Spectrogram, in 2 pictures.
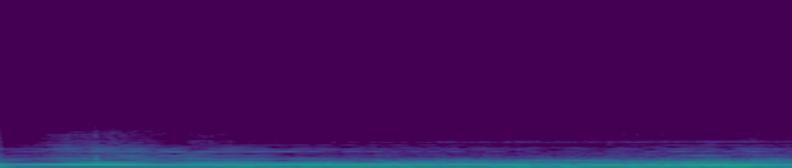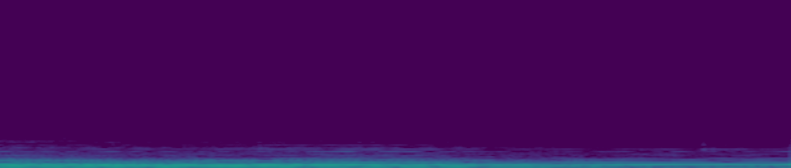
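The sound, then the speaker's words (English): A steady, low hummed note drones on without a break for about twelve seconds during a chanting meditation, rich and resonant, holding the same pitch and loudness throughout with no talking. “Begin with a deep inhalation and just humming the note.”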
